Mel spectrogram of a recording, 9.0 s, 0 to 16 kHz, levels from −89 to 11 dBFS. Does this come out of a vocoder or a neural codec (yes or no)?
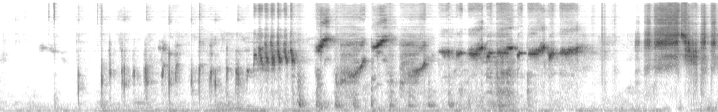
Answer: yes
